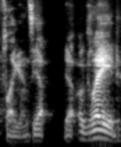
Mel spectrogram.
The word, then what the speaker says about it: Glade: one of those commercials glad plugins yep yep Glade Glade not glad Glade yeah what glad get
